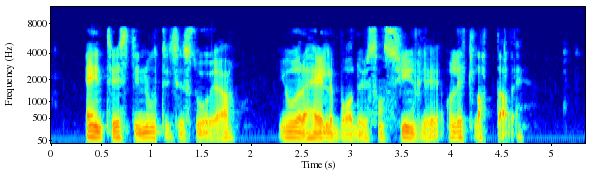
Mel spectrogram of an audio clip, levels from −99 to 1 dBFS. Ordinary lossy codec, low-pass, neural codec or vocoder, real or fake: AAC, 64 kbps; 7.2 kHz; none; real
